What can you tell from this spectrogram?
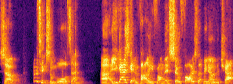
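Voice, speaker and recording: A man speaks in a high, animated voice with lively intonation. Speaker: network marketing trainer. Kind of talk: live online training presentation. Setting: livestream with chat. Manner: fast.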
